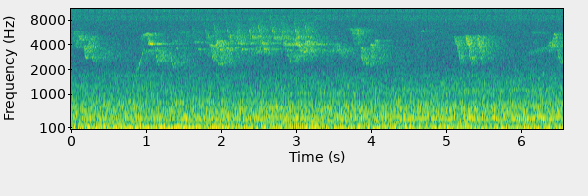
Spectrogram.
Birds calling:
Red-eyed Vireo (Vireo olivaceus), Ovenbird (Seiurus aurocapilla)

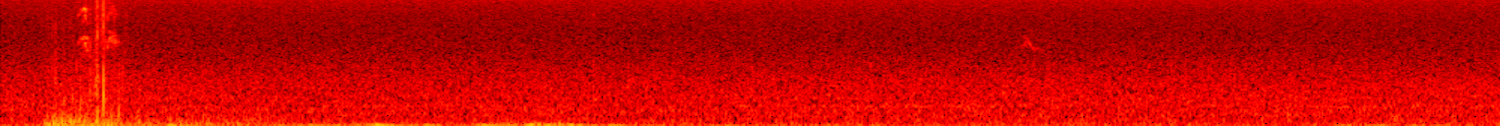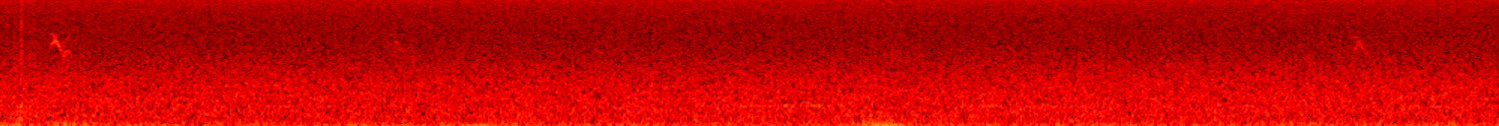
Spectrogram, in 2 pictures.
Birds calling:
Gray-crowned Rosy-Finch (Leucosticte tephrocotis)

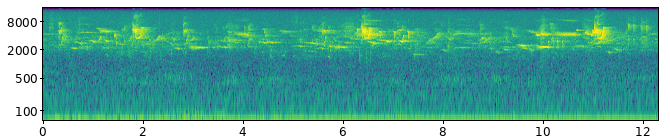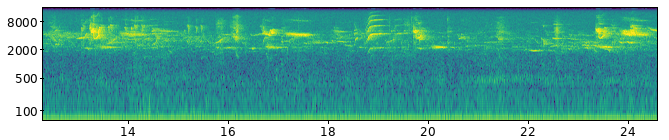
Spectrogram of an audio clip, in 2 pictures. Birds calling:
Hawaii Creeper (Loxops mana), Apapane (Himatione sanguinea), Warbling White-eye (Zosterops japonicus), Iiwi (Drepanis coccinea), Hawaii Akepa (Loxops coccineus)

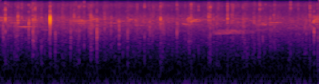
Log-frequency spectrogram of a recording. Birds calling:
Omao (Myadestes obscurus)

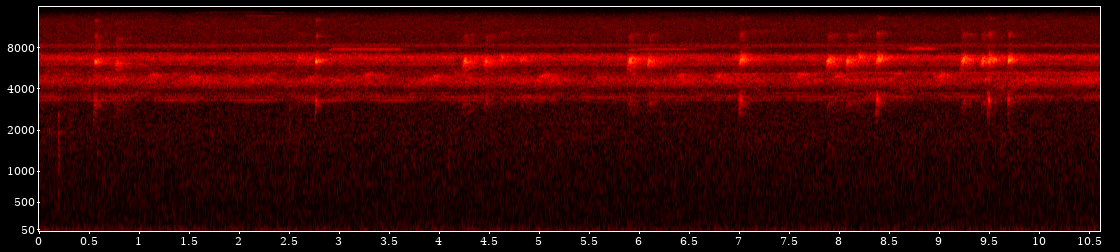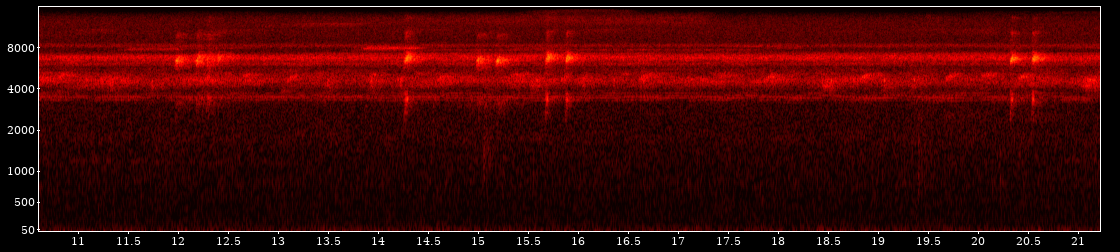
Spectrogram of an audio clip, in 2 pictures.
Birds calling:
unidentified bird, Tawny-bellied Screech-Owl (Megascops watsonii)

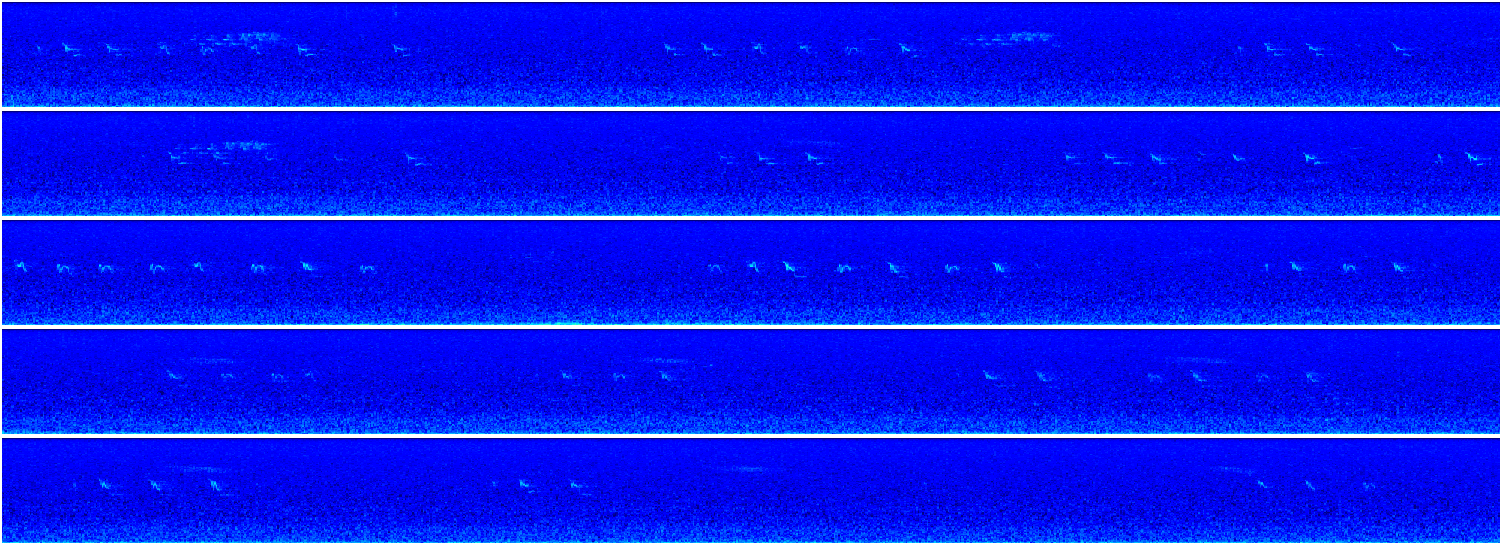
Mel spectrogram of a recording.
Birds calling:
American Robin (Turdus migratorius), Orange-crowned Warbler (Leiothlypis celata), Yellow-rumped Warbler (Setophaga coronata)

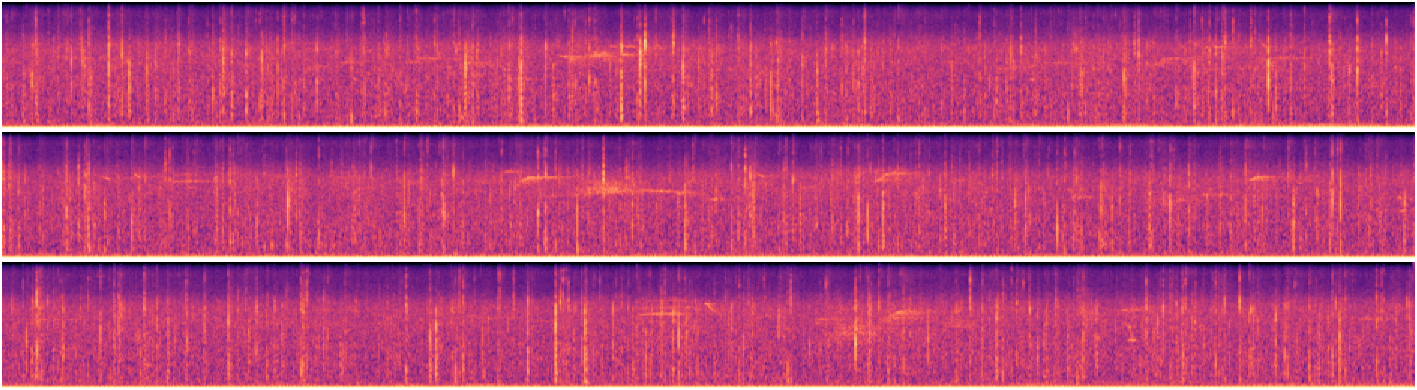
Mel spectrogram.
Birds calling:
Hawaii Amakihi (Chlorodrepanis virens), Iiwi (Drepanis coccinea), Omao (Myadestes obscurus), Warbling White-eye (Zosterops japonicus)

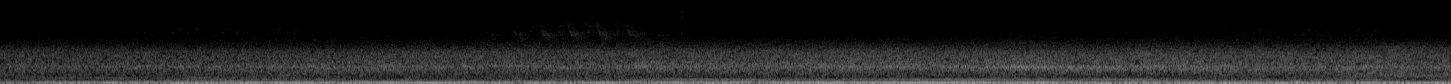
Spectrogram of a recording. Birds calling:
Common Yellowthroat (Geothlypis trichas), Ovenbird (Seiurus aurocapilla)

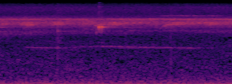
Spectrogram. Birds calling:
Amazonian Motmot (Momotus momota), Black-faced Antthrush (Formicarius analis), Hauxwell's Thrush (Turdus hauxwelli)

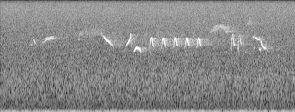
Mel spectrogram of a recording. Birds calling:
Fox Sparrow (Passerella iliaca)

